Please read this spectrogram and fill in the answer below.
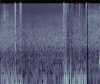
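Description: Outdoor traffic and wind noise: a low rumble that surges a couple of times under a steady hiss, with a few light clicks.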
